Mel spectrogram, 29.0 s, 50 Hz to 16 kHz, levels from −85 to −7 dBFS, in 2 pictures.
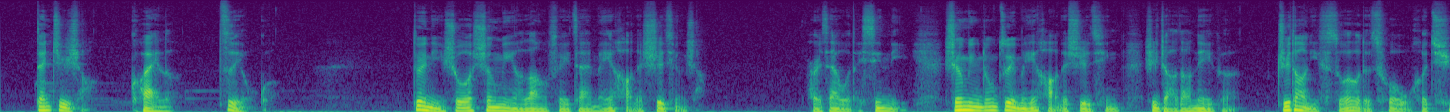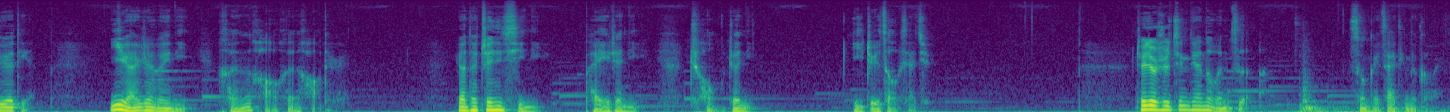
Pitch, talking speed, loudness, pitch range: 90 Hz, 200 characters per minute, -23 LUFS, 80-105 Hz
